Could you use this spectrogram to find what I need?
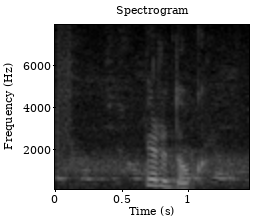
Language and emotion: Russian, neutral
